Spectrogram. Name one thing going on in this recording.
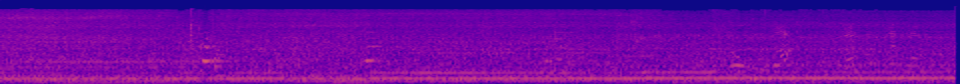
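An excavator's diesel engine rumbles steadily close by.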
